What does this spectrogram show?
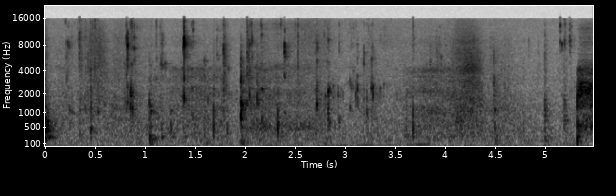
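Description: Person chewing soggy breakfast food with scattered small mouth clicks. A louder rush of noise comes near the end.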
